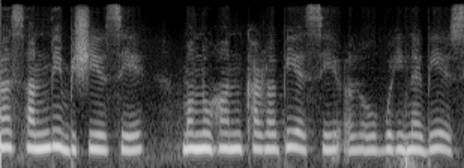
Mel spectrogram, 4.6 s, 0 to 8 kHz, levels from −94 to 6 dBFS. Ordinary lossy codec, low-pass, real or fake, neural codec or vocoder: none; 7.2 kHz; fake; codec, 16 kHz, 0.5 kbps, X-Codec, HuBERT features, trained on LibriSpeech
